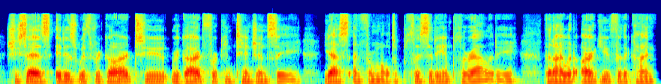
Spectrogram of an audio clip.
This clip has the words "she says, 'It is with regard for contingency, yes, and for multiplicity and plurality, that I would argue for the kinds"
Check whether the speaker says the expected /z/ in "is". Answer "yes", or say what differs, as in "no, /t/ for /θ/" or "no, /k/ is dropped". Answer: yes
